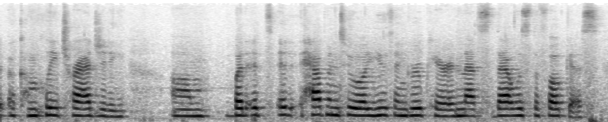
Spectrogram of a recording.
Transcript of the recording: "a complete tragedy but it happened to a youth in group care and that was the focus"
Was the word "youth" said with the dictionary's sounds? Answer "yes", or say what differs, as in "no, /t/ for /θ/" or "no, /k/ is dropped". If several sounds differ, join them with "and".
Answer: yes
